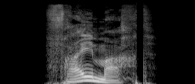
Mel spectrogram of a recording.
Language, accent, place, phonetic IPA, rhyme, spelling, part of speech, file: German, Germany, Berlin, [ˈfʁaɪ̯ˌmaxt], -aɪ̯maxt, freimacht, verb, De-freimacht.ogg
- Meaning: inflection of freimachen: 1. third-person singular dependent present 2. second-person plural dependent present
